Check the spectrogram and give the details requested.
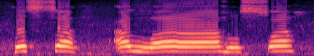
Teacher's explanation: ये अलिफ और लाम नहीं पढ़ेंगे, स्वाद के साथ हा को मिलाएं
